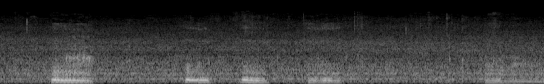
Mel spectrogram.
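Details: DaVinci the dog, recorded July 2011, producing funny vocal sounds: short low growling grumbles with a nasal whining edge, five or six bursts roughly every second, the last one trailing and falling, against a constant low hum.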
